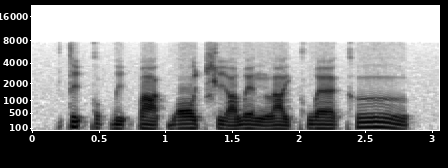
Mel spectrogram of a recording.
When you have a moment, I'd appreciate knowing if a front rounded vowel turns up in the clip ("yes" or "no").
no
